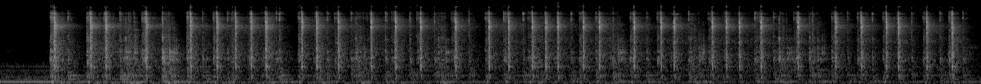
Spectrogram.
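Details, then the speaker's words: 1967 Smith Corona Classic 12 typewriter: crisp, sharp keystrokes at about four or five per second, keys firm and snapping back cleanly with no drag or sluggishness; normal typing action. "um gosh great typewriter the keys are like bouncing back so nice i love that sometimes the keys are just a little bit sluggish but these man these are like nice and firm and they're bouncing"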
